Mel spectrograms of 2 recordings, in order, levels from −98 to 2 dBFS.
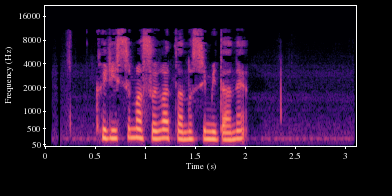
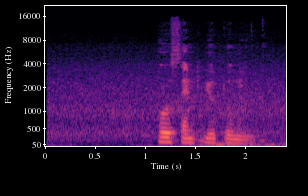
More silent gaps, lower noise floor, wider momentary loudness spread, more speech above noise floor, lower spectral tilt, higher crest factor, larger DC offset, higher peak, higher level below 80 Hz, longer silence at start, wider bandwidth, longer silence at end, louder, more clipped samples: neither; about the same, -55 dBFS vs -55 dBFS; second, 5 LU vs 21 LU; first, 35 dB vs 20 dB; second, -4.5 dB/octave vs -6 dB/octave; second, 16 dB vs 22 dB; neither; first, -6 dBFS vs -16 dBFS; second, -74 dBFS vs -54 dBFS; first, 0.5 s vs 0.05 s; second, 11.5 kHz vs 15.5 kHz; first, 1.1 s vs 0 s; first, -21 LUFS vs -36 LUFS; neither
